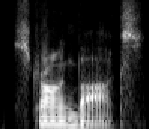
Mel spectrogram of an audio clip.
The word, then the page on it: strongbox: American English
